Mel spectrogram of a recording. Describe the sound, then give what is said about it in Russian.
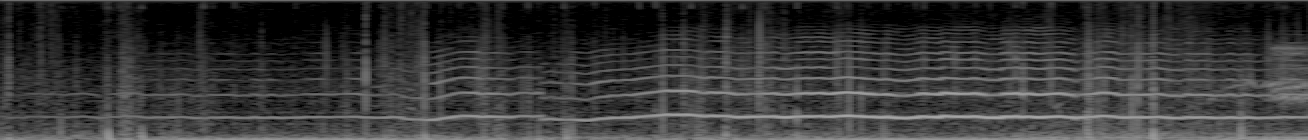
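A thin, high-pitched whine of mosquitoes in a stable at night hums steadily, its pitch wavering slightly as it drifts, continuing without a break over a faint low background rumble. “Кто это? Комары? Да-да. На смену мухам прилетели комары.”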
